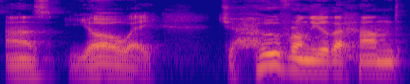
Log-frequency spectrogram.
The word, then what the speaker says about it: Yahweh: He was identified by the Tetragrammaton, four letters, which in English would be YHWH, which most scholars pronounce as Yahweh.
